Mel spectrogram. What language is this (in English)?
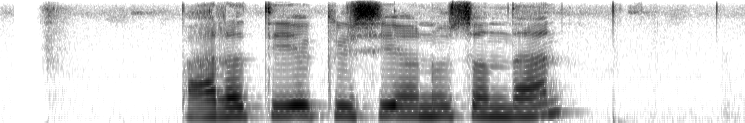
Nepali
